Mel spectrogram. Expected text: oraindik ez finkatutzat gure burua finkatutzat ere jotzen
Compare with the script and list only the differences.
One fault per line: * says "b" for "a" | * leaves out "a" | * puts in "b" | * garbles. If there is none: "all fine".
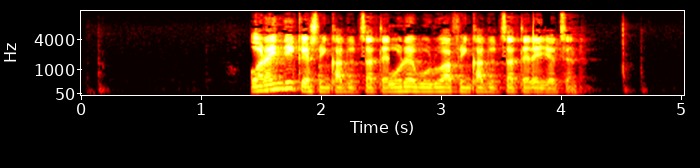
all fine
